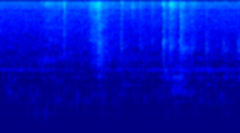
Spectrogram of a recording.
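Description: Near silence: room tone with a faint steady hum and a few soft clicks and ticks of small objects being handled, a single click about a second in and a short cluster near the end.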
